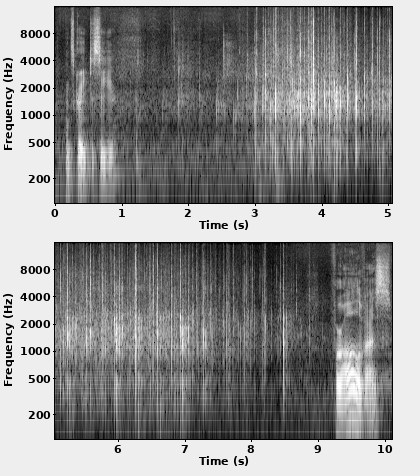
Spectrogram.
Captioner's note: audience applauds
